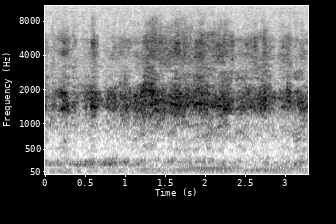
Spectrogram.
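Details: Ducks quacking together in a dense, continuous, overlapping chorus of nasal calls with no clear gaps between them, plus a low rumbling background noise.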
